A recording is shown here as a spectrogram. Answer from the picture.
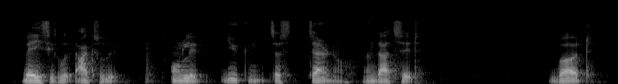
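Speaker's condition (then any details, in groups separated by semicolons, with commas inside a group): No condition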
